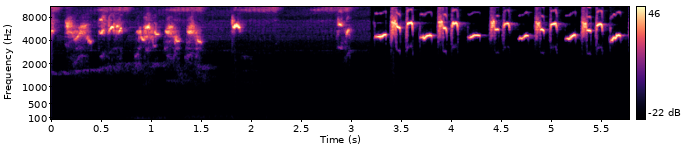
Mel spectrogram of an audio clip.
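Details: Crimson sunbird singing, played to draw captive birds into song: jumbled high twitters, then a steady run of crisp, repeated high chip notes, roughly two per second.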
